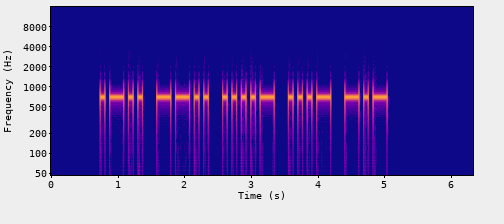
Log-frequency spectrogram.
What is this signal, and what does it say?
Morse code, heard as a keyed tone, about 17 wpm, 700 Hz. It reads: LZ4VK
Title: DXCC-100 Call Signs - 5 Characters - Repeated 3x - 17wpm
